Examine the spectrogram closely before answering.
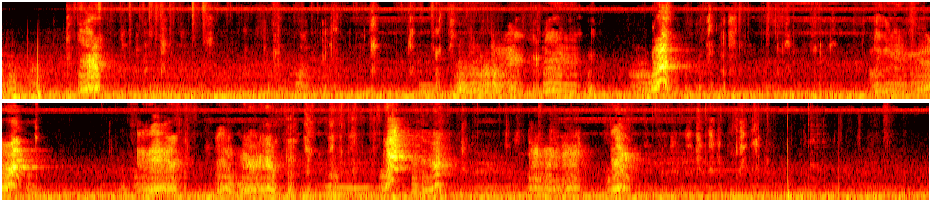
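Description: Maltese puppies barking and growling in play. Short, sharp barks come every few seconds, between longer growling stretches.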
